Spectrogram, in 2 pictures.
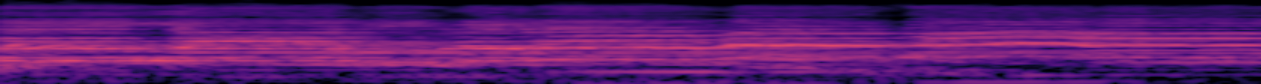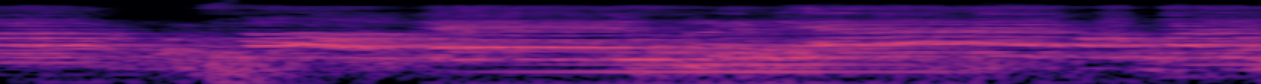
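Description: Two women singing a folk song together in full voice, accompanied by a piano accordion, with a short break between phrases about halfway through.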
